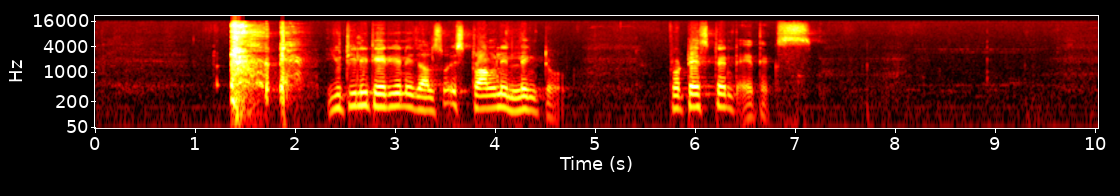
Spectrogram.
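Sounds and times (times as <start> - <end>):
man coughing: 1.2 - 2.2.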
